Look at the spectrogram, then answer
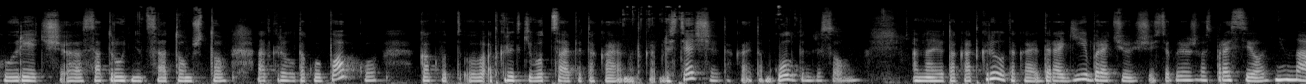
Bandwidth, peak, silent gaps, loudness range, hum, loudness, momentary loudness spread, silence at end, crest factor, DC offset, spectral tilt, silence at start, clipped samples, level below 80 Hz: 15.5 kHz; -8 dBFS; none; 3 LU; none; -22 LUFS; 8 LU; 0 s; 14 dB; under 0.1%; -6.5 dB/octave; 0 s; under 0.1%; -44 dBFS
